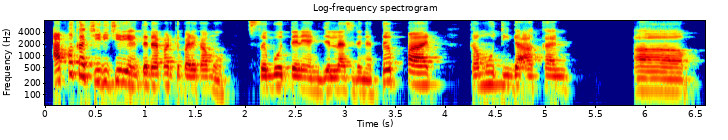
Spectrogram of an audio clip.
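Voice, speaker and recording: A woman's voice: on the low side, pushed and bright. A young woman with a Malaysian Malay accent, teaching a class and asking the pupils questions as she explains. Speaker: teacher in a simulated lesson. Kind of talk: classroom lesson presentation.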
